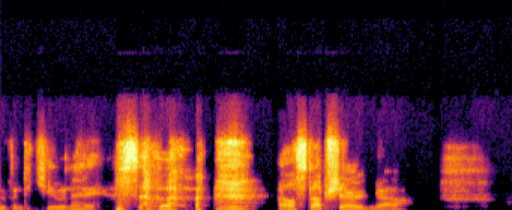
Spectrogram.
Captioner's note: laughs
